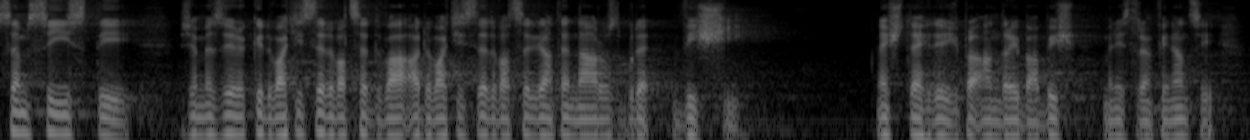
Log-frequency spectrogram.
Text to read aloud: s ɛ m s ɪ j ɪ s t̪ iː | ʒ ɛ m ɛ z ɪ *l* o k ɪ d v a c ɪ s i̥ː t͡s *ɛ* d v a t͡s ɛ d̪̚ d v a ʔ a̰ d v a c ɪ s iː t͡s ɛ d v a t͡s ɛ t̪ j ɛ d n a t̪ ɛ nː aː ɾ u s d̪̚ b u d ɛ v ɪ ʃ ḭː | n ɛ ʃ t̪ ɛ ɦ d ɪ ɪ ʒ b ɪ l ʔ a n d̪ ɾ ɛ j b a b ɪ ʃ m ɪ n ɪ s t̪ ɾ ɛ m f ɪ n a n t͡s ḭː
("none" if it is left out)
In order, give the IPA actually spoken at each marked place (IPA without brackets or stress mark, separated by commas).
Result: ɾ, ɛ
